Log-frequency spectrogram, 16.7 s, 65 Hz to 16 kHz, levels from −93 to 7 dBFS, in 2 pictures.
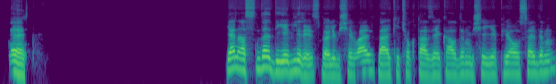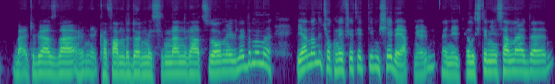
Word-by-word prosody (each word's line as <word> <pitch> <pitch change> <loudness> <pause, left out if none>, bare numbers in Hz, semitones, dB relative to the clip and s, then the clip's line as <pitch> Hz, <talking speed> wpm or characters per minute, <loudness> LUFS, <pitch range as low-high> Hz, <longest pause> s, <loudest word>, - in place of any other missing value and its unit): Evet. 130 -6 +6 3.0
Yani, 180 +2 +5
aslında 175 +1 +3
diyebiliriz, 145 -5 +1
böyle 115 -1 +1
bir - - -9
şey 125 +4 -5
var. 140 +4 +3
Belki 120 0 +1
çok 130 - -9
daha 120 -2 +3
zevk 120 +2 -4
aldığım 125 +1 -2
bir - - -9
şeyi 125 0 -4
yapıyor 130 +1 -2
olsaydım, 140 +5 -2 0.2
belki 135 0 -4
biraz 135 -2 +2
daha, 135 0 +4
hani, 130 0 -7
kafamda 130 0 0
dönmesinden 130 0 0
rahatsız 130 +1 0
olmayabilirdim 150 - +1
ama 235 -9 0 0.4
bir - - +4
yandan 230 +9 +4
da 265 - -4
çok 180 -5 -3
nefret 165 +3 -1
ettiğim 190 +1 -3
bir - - -8
şey 200 +2 +1
de - - +2
yapmıyorum. 125 - -5
Hani, 125 -4 -3
çalıştığım 140 +2 +1
insanlar 150 0 +2
da, 145 -1 +1
135 Hz, 145 wpm, -23 LUFS, 125-155 Hz, 3.0 s, Evet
